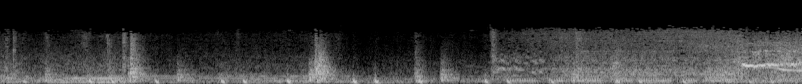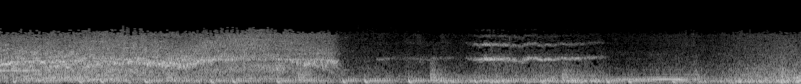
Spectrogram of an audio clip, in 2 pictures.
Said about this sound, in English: You know, so they hop into the truck and just peel out.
